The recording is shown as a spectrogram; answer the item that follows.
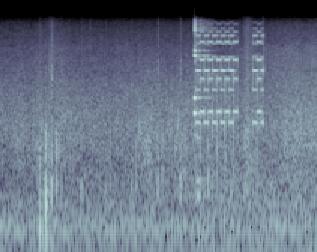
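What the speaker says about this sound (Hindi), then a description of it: "तो अब यहाँ पे फ़ोन कॉल आएगी तो आप सुने" In GTA Liberty City Stories, soft footstep-like taps come first, then a loud electronic phone ring sounds close up in two bursts, a long trill and a shorter one, with no speech.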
